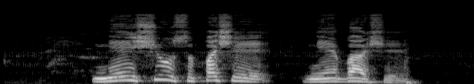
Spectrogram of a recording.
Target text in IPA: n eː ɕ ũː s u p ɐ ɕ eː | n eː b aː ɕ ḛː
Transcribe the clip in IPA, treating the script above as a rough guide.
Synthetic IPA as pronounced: n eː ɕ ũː s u p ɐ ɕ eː | n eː b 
